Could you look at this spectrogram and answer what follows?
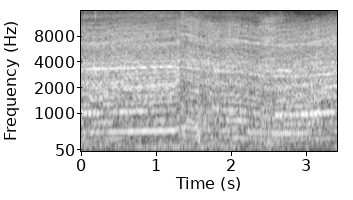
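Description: A Ferrari Formula 1 car on medium tyres accelerates at Suzuka in an F1 video game. Its loud, constant engine whine climbs in pitch through a gear change, with no voices.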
